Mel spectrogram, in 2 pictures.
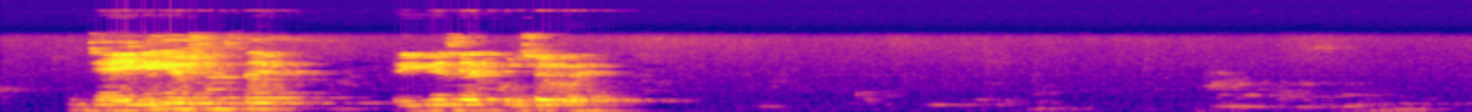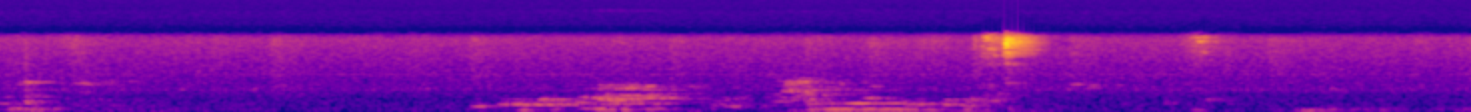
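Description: A young man speaks, lecturing, loudly at first and then more quietly with pauses.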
